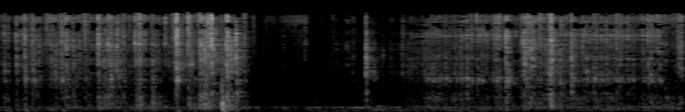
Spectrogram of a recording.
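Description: A metal blade scrapes shavings off a hand-sized solid orange bar of soap with round knobs on top, held in the hand. It makes a dense, bright, crackly scratching that peaks around the two-second mark, drops to a near-quiet lull, then resumes more softly with a faint low hum underneath.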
